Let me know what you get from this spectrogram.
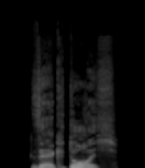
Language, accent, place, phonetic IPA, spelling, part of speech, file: German, Germany, Berlin, [ˌzɛːk ˈdʊʁç], säg durch, verb, De-säg durch.ogg
- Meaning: 1. singular imperative of durchsägen 2. first-person singular present of durchsägen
